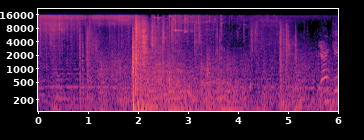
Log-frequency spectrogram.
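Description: A grenade explodes in Call of Duty: WW2 with one sudden, loud boom that rumbles off over a few seconds. It sits amid battlefield noise with voices talking.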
